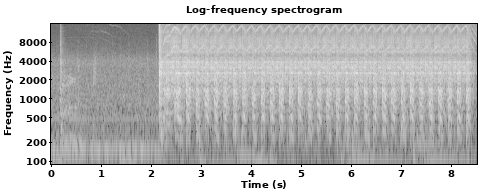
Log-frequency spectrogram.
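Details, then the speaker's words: Mitsubishi Evo 8 first start attempt in five years: steady cranking for several seconds, never catches; fuel pressure reaches the rail but plugs bone dry, none of the injectors injecting; crank no-start. "They're all bone dry, which means no fuel is getting in there. We'd be able to smell fuel on them, so none of the injectors are injecting."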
